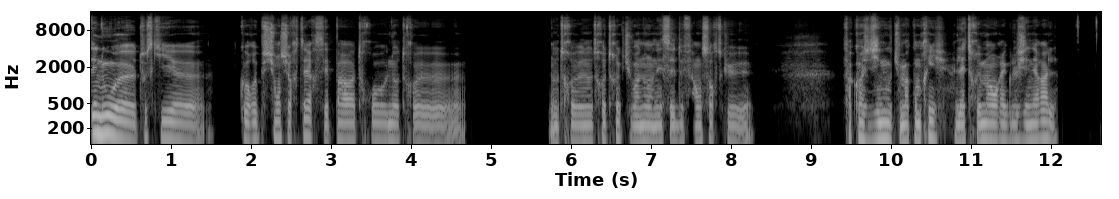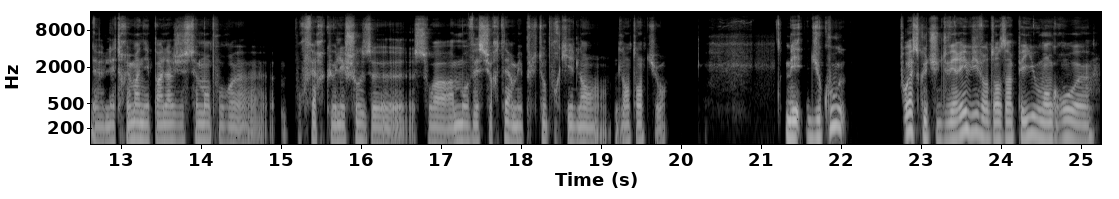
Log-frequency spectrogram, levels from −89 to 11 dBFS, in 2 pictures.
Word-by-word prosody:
Tu 165 - +5
sais, - - +6
nous, 160 -1 +6
heu, 125 -3 +2
tout 135 - -4
ce - - +4
qui 130 -1 -2
est, - - 0
heu, 115 -2 -3 0.5
corruption 125 +1 +1
sur - - +1
terre, 140 -2 -2
c'est 115 - -2
pas 120 +1 -3
trop 120 0 -7
notre, 115 -1 -5
heu 110 -1 -6 1.1
notre, 110 +2 -2
heu, 115 0 -3
notre 115 +2 -3
truc, 125 0 -3
tu - - -3
vois, 110 0 -2
nous, 110 - -2
on 110 -1 -2
essaie 110 0 +1
de 110 - -7
faire 110 - -5
en 110 - -4
sorte 115 +1 +1
que 110 +2 -7 1.2
enfin, - - -5
quand 125 - 0
je 115 - +2
dis 120 +2 +7
«nous», 125 -1 +1
tu - - -2
m'as 115 - +1
compris, 120 +2 -2
l'être 115 +1 +1
humain 120 +1 +1
en 120 - +3
règle 115 -1 -4
générale. 120 +1 0 0.6
Heu, - - -2
l'être 110 +1 -1
humain 120 +1 +2
n'est 115 -1 -1
pas 115 0 0
là, 115 0 0
justement, 115 +1 +2
pour, 110 -1 -8
heu, 105 - -6 0.6
pour - - -9
faire - - +1
que - - -4
les 115 0 -1
choses, 115 0 +4
heu, 105 -1 -4
soient 105 -2 +1
mauvaises 115 +1 +3
sur - - +6
terre 130 -3 -1
mais 110 0 -3
plutôt - - -5
pour - - -6
qu'il - - -1
y - - 0
ait - - -6
de - - -6
l'en 105 -1 -2 0.2
de - - -11
l'entente, 115 +1 -2
tu - - -4
vois? - - -10 1.5
Mais 135 -1 +6
du 135 0 +1
coup, 210 +9 0 0.7
toi 175 - +5
est-ce 185 - +8
que - - -3
tu 125 -1 +3
te 120 - -2
verrais 130 +8 +6
vivre 170 -6 +1
dans 125 0 +3
un 125 - +3
pays 135 +4 0
où 140 -4 0
en 120 - +4
gros, 130 +1 0
heu, 115 -1 -1
120 Hz, 220 wpm, -26 LUFS, 110-125 Hz, 1.5 s, est-ce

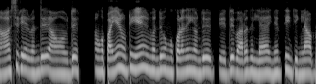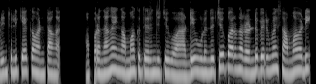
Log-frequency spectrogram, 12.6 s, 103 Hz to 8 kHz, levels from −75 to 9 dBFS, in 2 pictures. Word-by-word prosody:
ஆசிரியர் 215 0 -1
வந்து 195 +3 0 0.2
அவங்க 185 0 -2
வந்து, 195 +5 +1 0.4
அவங்க 200 -1 0
பையன 200 +6 +3
விட்டு, 225 +2 -1
ஏன் 250 0 +1
வந்து 205 +1 0
உங்க 200 -2 -2
குழந்தைங்க 205 +2 +1
வந்து, 200 +3 +1 0.4
இது 190 +5 0
வரதில்ல, 185 +1 0 0.3
நிறுத்திட்டீங்களா? 185 -2 -1
அப்டின்னு 180 +2 -3
சொல்லி 200 0 -1
கேட்க 200 0 -2
வந்ட்டாங்க. 175 -1 0 0.6
அப்றம்தான் 185 +5 +1
எங்க 205 -2 0
அம்மாக்கு 200 +3 +1
தெரிஞ்சுச்சு. 185 0 0 0.3
அடி 155 +5 +1
விழுந்துச்சு 190 +3 0
பாருங்க 225 -2 +2
2 185 +3 +1
பேருக்குமே 215 +2 +1
செம 185 +2 +1
அடி. 220 +2 0
195 Hz, 140 wpm, -22 LUFS, 185-210 Hz, 0.6 s, பையன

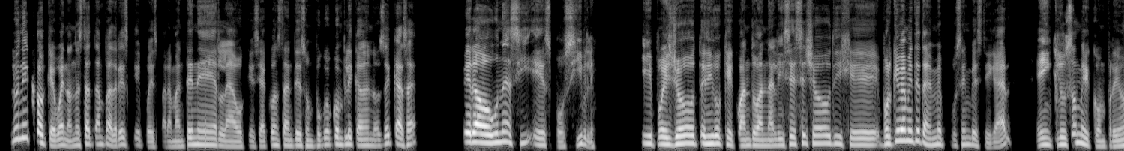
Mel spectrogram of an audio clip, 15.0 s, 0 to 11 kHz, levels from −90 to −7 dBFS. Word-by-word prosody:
Lo 260 - -2
único 270 -9 +1
que, 130 - -2
bueno, 125 -2 -1
no 130 - -7
está 160 +4 -2
tan 155 0 -7
padre 145 -3 -3
es 145 - -7
que, 140 -2 -14
pues, 105 -1 -9
para 110 0 -14
mantenerla 130 -1 -2
o 105 - -5
que 110 - -15
sea 110 +1 -6
constante 130 0 -4
es 125 - -4
un 120 -1 -5
poco 125 +4 -6
complicado 150 -4 -2
en 130 - -6
los 125 0 -9
de 175 +1 -3
casa, 150 0 -1 0.6
pero 200 -1 +8
aún 190 +2 +8
así 185 -2 -2
es 135 -4 -2
posible. 105 +2 -6 0.6
Y, 170 -1 -1
pues, 150 -2 +3
yo 170 +2 +5
te 175 - 0
digo 170 0 +4
que 145 -3 -2
cuando 130 +2 -1
analicé 125 +4 -2
ese 165 +3 -1
show 170 +1 0
dije 140 -4 -2
porque, 165 +7 +1
obviamente 230 -1 +5
también 145 -7 0
me 150 -2 -2
puse 130 +1 -14
a - - -3
investigar, 120 -11 -5 0.3
e 140 +3 0
incluso 150 +5 -1
me 170 -7 +2
compré 115 +1 -5
un - - 0
145 Hz, 210 wpm, -23 LUFS, 125-165 Hz, 0.6 s, pero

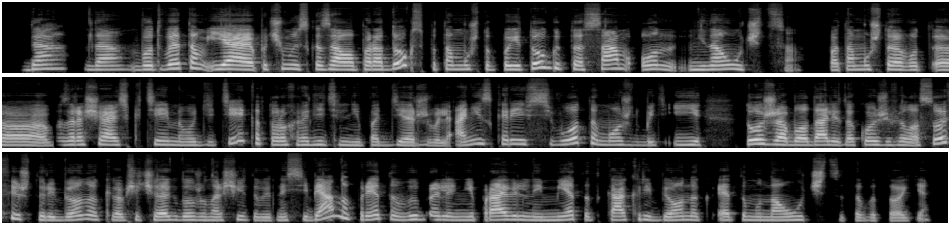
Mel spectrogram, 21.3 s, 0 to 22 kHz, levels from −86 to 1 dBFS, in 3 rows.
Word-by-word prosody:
Да, 245 +5 0
да, 210 0 0
вот 215 +2 +1
в 225 - -10
этом 265 +2 +5
я 225 -2 +9
и - - +6
почему 235 +2 -2
и - - +1
сказала: 220 -2 +3
"Парадокс"- 215 - +2
потому 225 -1 -4
что 220 -1 -6
по 215 +1 +2
итогу-то 270 -2 +1
сам 250 +5 +3
он 220 -4 0
не 205 0 -2
научится, 220 -2 -2 0.2
потому 205 +4 -2
что 210 -1 +2
вот, 200 0 -4
а, 180 -3 +2
возвращаясь 205 0 +1
к - - -20
теме 200 -4 -3
вот 180 0 -5
детей, 195 - -4
которых 205 - -3
родители 195 0 -4
не 175 -1 -5
поддерживали, 170 -1 -4
они, 215 +8 +1
скорее 235 -1 -2
всего-то, 240 +6 -1
может 200 -3 -5
быть, 175 0 -9
и 195 -1 -4 0.3
тоже 230 -1 +6
обладали 195 -1 +3
такой 185 +3 -1
же 190 -2 -3
философией, 235 - 0
что 195 - -4
ребёнок, 190 +4 -2
и - - -4
вообще 175 +3 -2
человек, 185 +1 0
должен 190 -2 -3
рассчитывать 175 -2 -4
на 175 - -5
себя, 185 - +2
но 320 - -1
при 205 -1 +1
этом 235 -4 -3
выбрали 210 -2 -1
неправильный 190 +1 +1
метод, 190 +2 -3
как 190 +2 0
ребёнок 190 -1 -4
этому 180 0 -3
научится-то 175 -2 -4
в 160 - -10
итоге. 80 - -7
200 Hz, 180 wpm, -23 LUFS, 185-225 Hz, 0.3 s, я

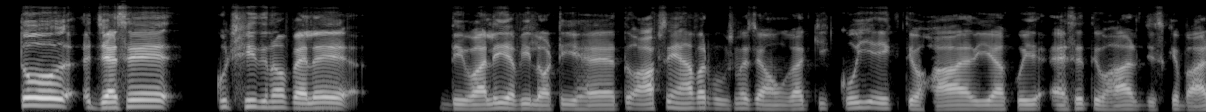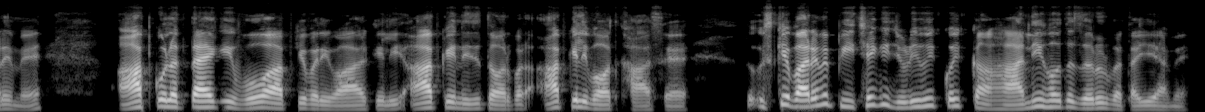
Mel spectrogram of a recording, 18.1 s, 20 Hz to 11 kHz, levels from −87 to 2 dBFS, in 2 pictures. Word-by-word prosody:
तो 225 - +7 0.5
जैसे 160 +4 +6 0.6
कुछ 190 0 -7
ही 190 - +1
दिनों 170 -1 -3
पहले 150 0 +3 1.0
दिवाली 130 +3 -1
अभी 135 0 -3
लौटी 125 +1 -6
है, 120 0 -3
तो - - -12
आपसे 135 +5 -2
यहाँ 145 -1 -2
पर 155 - -2
पूछना 135 +1 -12
चाहूँगा 120 -1 -6
कि 125 +3 -18
कोई 155 +3 -8
एक 140 - -10
त्योहार 120 +1 -3
या 120 0 -4
कोई 125 0 -6 0.2
ऐसे 140 +4 -6
त्योहार 115 -2 -5
जिसके 110 +3 -12
बारे 115 +5 -3
में 105 -4 -10 0.7
आपको 175 +3 +6
लगता 180 -1 +6
है 175 0 +7
कि 175 0 -4
वो 150 +3 +1
आपके 145 -2 +3
परिवार 115 -3 -2
के 120 - -8
लिए, 120 +2 -9
आपके 160 +1 +4
निजी 135 -2 -7
तौर 125 -3 -1
पर 130 +2 -8 0.2
आपके 170 +3 +2
लिए 175 - 0
बहुत 125 -3 -1
खास 105 0 -6
है, - - -7 0.5
तो - - -13
इसके 255 - +1
बारे 190 -1 +8
में 270 - -1
पीछे 200 +3 -1
की 250 0 -5
जुड़ी 160 -1 -4
हुई 205 +3 -2
कोई 205 - -2
कहानी 125 +8 0
हो 185 -2 -1
तो 180 -1 -5
ज़रूर 145 0 -3
बताइए 115 -3 -7
हमें? 100 -2 -13
140 Hz, 200 wpm, -25 LUFS, 120-170 Hz, 1.0 s, बारे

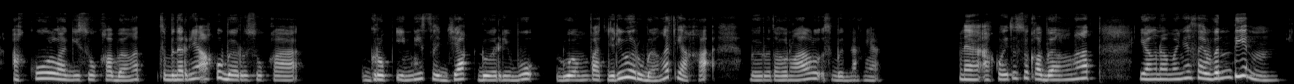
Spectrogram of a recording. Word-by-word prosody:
aku 275 0 +1
lagi 215 -4 +1
suka 210 -1 -2
banget 190 +4 -2 0.2
sebenernya 220 +5 +2
aku 305 - +1
baru 215 -2 +4
suka 200 -2 -4 0.6
grup 210 +2 +1
ini 210 +5 -1
sejak 230 +3 +2
2024. 205 0 +1
Jadi 200 +8 +3
baru 310 -7 +5
banget 185 - -2
ya, - - +1
Kak, - - -1 0.4
baru 195 0 -3
tahun 200 0 -2
lalu 225 +7 +1
sebenarnya. 190 -1 -8 0.7
Nah, 225 -2 +2
aku 230 +2 -1
itu 230 - -5
suka 270 -4 -1
banget 230 +8 +1 0.4
yang 240 -1 +1
namanya 245 +4 -1
Seventeen, 275 - +2
215 Hz, 135 wpm, -24 LUFS, 200-250 Hz, 0.7 s, baru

